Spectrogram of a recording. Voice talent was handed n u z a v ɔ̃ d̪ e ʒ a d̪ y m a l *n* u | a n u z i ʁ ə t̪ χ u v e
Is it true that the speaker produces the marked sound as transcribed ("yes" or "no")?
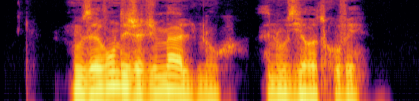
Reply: yes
